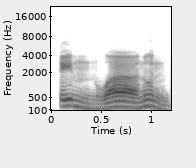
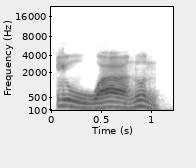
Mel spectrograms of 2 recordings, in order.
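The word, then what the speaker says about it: قنوان: Ada 4 kata yang pengecualian yaitu qinwanun. Jadi gak dibaca qiwanun. Gak juga dibaca siwanun atau buyanun. Nah, tetapi ini dibacanya jelas. Mana contohnya? Oh, gak ada contohnya. Jadi gitu dibacanya qinwanun.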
